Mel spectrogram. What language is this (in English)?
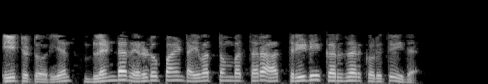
Kannada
